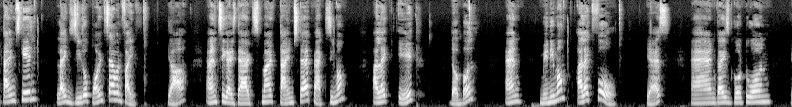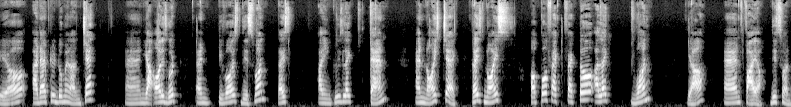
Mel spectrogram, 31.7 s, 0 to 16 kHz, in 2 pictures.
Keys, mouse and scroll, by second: 0.7-3.7 drag, 6.6-9.6 drag, 11.3-13.6 drag, 13.6-14.8 scroll down 10, 14.8-16.2 scroll down 2, 16.2-17.8 scroll down 1, 19.8 click, 20.9-24.6 drag, 25.2-31.6 drag.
